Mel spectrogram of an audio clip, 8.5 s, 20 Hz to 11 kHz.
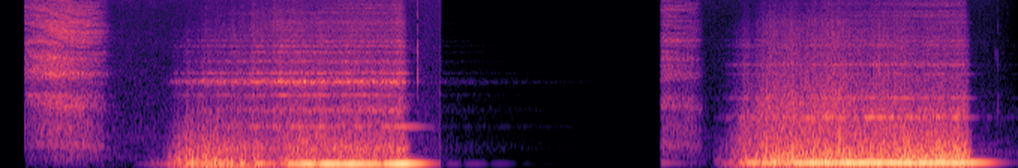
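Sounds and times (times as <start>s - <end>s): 
person blowing air into a glass wine bottle creating a musical note: 1.4s - 3.7s, 5.7s - 8.4s.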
